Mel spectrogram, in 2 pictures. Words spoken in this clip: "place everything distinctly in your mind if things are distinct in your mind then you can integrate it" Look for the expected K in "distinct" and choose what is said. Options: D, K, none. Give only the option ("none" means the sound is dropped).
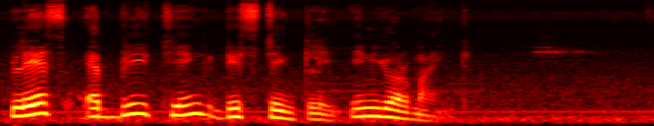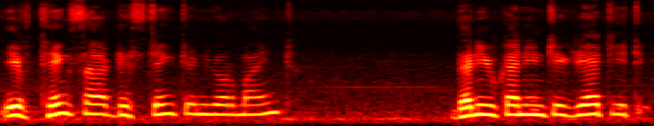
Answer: K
